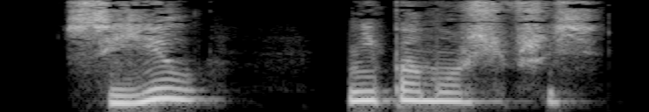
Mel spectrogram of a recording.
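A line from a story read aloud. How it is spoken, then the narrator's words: Sighing. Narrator (Russian): вздохнула Алекс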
